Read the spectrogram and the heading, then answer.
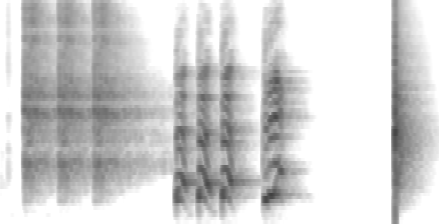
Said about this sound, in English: Ooh, and, hold on, bruh. Gotta get an air horns.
